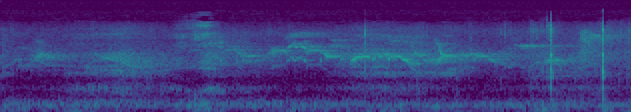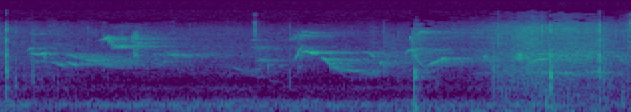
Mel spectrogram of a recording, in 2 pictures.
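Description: Songbirds singing, short chirping phrases over a faint steady outdoor hush, with a few light clicks.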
